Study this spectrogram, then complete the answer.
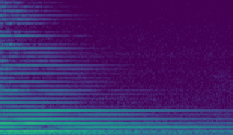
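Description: A Jumbo-bodied acoustic guitar strums a single chord that rings out richly and decays slowly over a couple of seconds, close and alone.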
